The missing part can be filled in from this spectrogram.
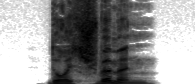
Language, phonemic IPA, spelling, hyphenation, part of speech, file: German, /ˈdʊʁçˌʃvɪmən/, durchschwimmen, durch‧schwim‧men, verb, De-durchschwimmen.ogg
- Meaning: 1. to swim (between, under or through someone or something) 2. to swim (a certain, usually long, amoung of time) continuously, without stopping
